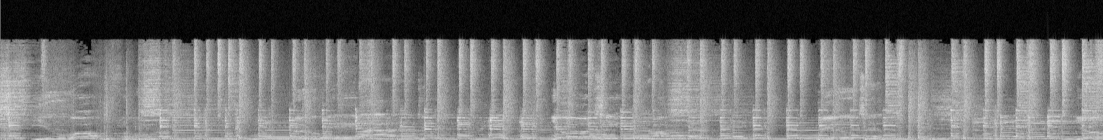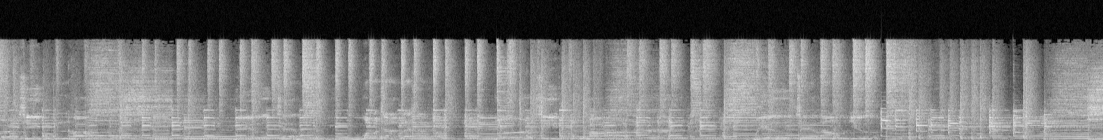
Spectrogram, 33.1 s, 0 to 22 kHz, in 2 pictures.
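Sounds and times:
bass guitar: 0.0 - 33.0
drum kit: 0.0 - 33.0
electric guitar lead: 0.0 - 33.0.

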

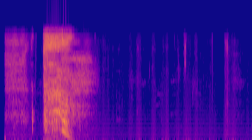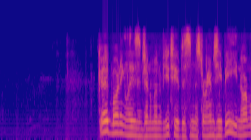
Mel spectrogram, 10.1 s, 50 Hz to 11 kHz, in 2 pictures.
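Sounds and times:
man clearing his throat: 0.8 - 1.7.

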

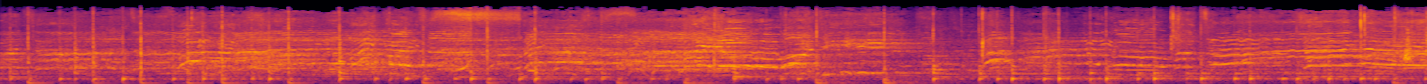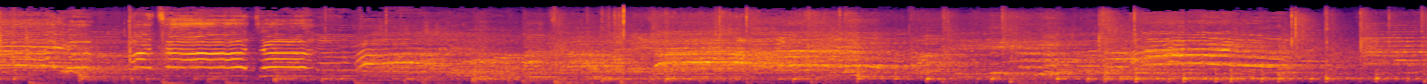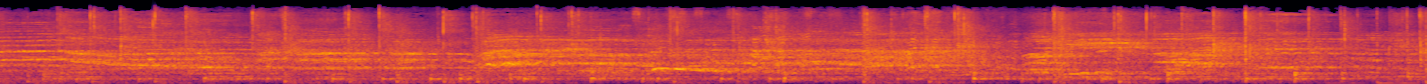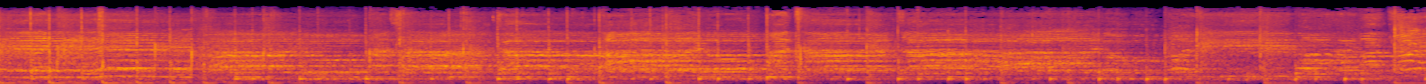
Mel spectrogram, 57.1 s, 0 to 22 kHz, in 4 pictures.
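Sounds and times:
group of people singing: 0.0 - 57.0
hand drum beating: 0.0 - 57.0
sharp rhythmic hits: 0.0 - 57.0.

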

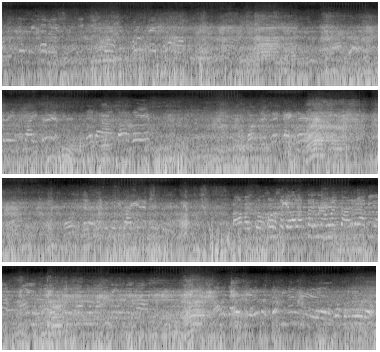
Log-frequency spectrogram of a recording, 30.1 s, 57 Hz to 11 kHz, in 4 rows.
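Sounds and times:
motocross bike engines revving: 0.0 - 30.0.

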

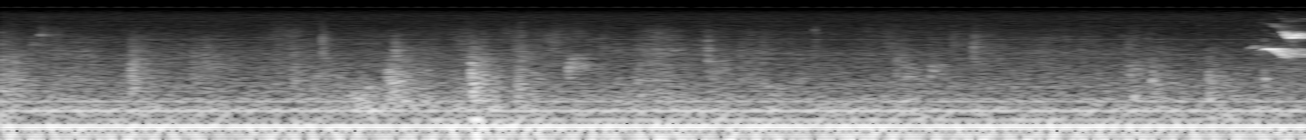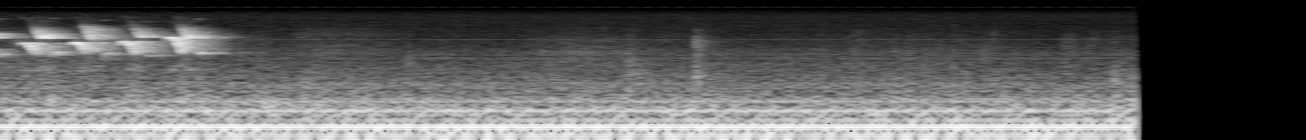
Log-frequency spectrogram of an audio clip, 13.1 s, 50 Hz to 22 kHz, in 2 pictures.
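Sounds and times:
low electrical hum: 0.0 - 12.2
bird chirping: 6.2 - 7.8.

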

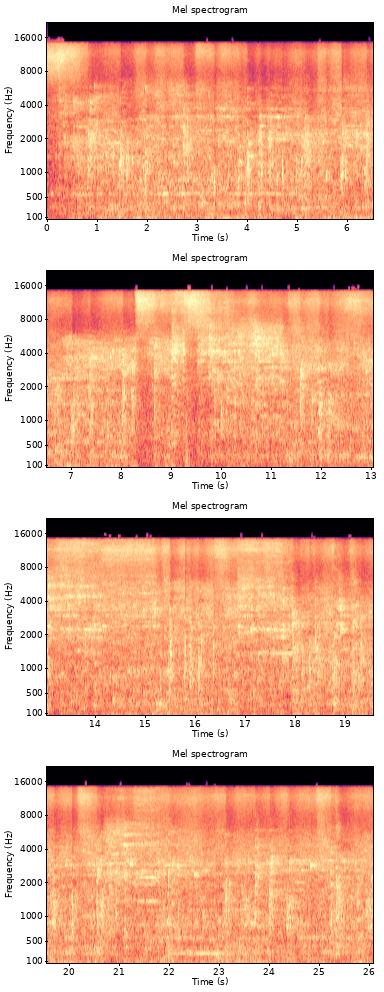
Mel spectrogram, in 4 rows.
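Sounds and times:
woodworking machinery hissing: 5.4 - 26.0.

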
